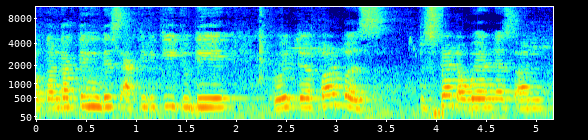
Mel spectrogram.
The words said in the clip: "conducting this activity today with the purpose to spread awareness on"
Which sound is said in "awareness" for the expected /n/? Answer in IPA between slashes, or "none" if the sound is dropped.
/n/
